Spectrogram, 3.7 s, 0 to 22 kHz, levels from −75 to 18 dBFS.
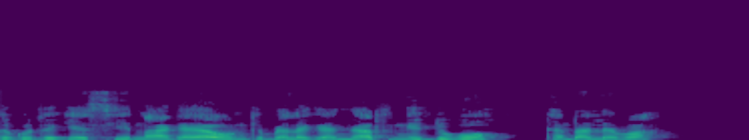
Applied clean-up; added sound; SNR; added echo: none; none; none; none.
